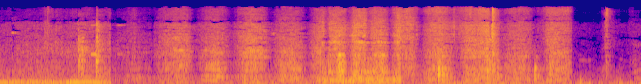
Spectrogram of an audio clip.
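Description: A hand-driven iron boring bar scraping and cutting the inside of a wooden log as it is hollowed into a dhol shell, in repeated strokes about two a second.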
